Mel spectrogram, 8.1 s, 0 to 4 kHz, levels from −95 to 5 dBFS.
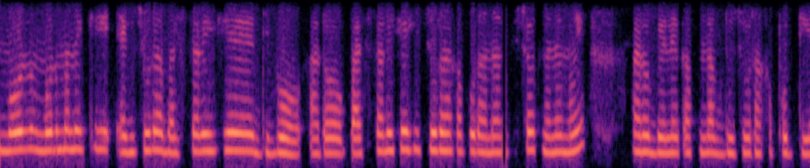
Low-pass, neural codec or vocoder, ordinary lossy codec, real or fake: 3.6 kHz; none; Opus, 16 kbps; real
